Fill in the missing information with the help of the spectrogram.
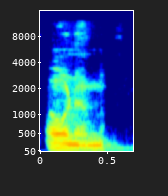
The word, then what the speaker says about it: Onam: Oh, no, it's spelled O N A M Onum Onum.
